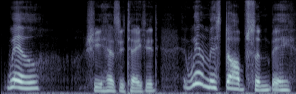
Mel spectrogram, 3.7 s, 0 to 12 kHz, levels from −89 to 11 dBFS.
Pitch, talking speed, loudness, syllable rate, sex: 185 Hz, 115 wpm, -19 LUFS, 4.1 syllables/s, male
